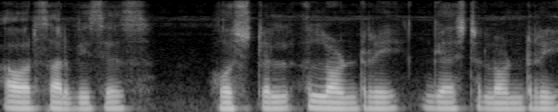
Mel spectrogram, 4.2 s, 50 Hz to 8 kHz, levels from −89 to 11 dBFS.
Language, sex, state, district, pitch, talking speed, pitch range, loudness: Bengali, male, Tripura, West Tripura, 120 Hz, 100 wpm, 115-120 Hz, -19 LUFS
